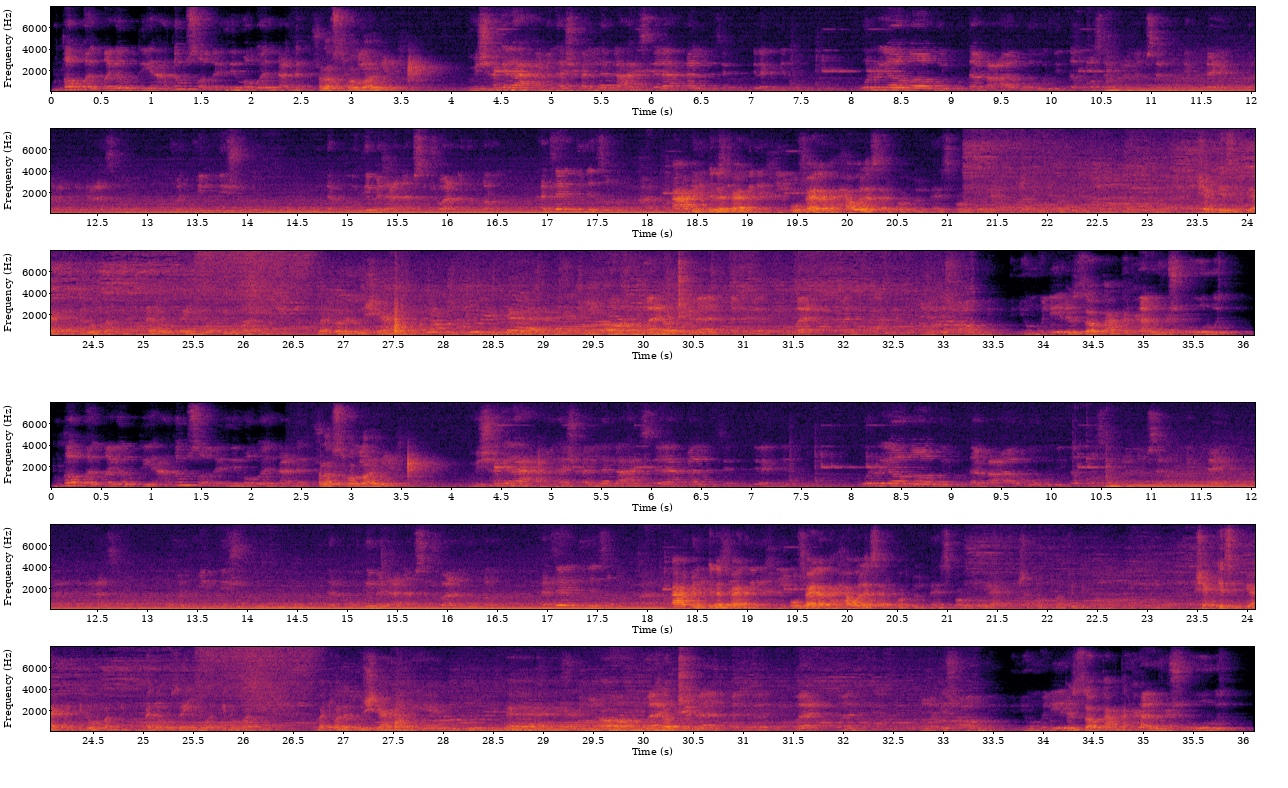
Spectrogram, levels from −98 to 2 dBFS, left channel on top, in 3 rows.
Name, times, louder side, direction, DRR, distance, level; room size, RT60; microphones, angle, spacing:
voice 1, 0.0-2.7 3.1-3.5 4.2-7.5 8.1-11.1 11.6-12.7 13.2-16.5 16.9-18.7 19.0-19.4 24.9-25.3 28.9-34.3 34.9-35.8, left 1 dB, 75° left, -4 dB, 1.2 m, -41 dB
Microwave oven, 2.3-21.7, right 2 dB, 65° right, 0.7 m, -41 dB
voice 2, 2.7-3.4 4.2-4.6 14.4-14.7 18.2-23.1 23.5-26.1 26.4-28.0 28.6-30.3 31.0-31.2 34.2-35.3, equal, 30° right, -1 dB, 0.6 m, -35 dB
sound 1, 21.2-33.3, left 5 dB, 55° left, 0.3 m, -41 dB
sound 2, 25.5-30.6, right 1 dB, 25° left, 0.9 m, -40 dB
3.8 x 3.7 x 2.2 m, 0.99 s
head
